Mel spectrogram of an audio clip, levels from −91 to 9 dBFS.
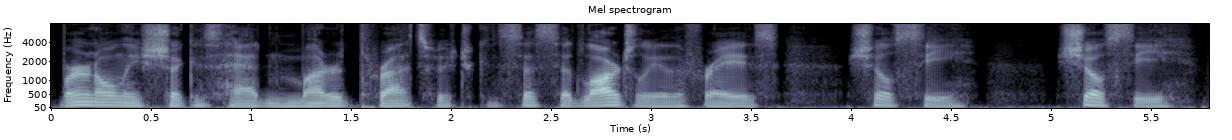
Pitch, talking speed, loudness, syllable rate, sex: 95 Hz, 195 wpm, -23 LUFS, 5.7 syllables/s, male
